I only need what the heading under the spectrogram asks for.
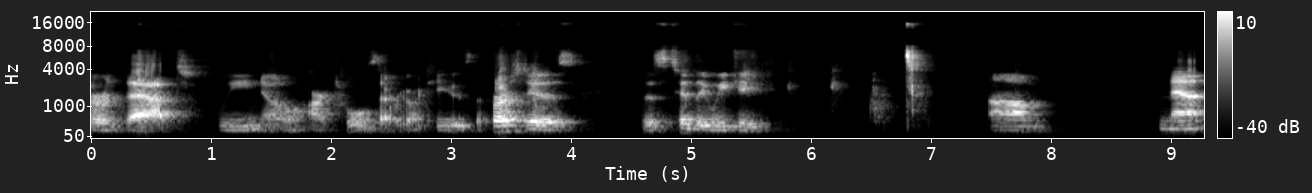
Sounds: speech

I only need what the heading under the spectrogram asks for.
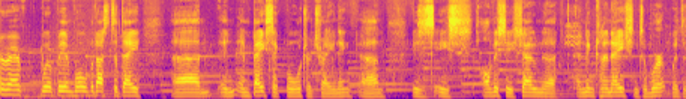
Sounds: music, speech

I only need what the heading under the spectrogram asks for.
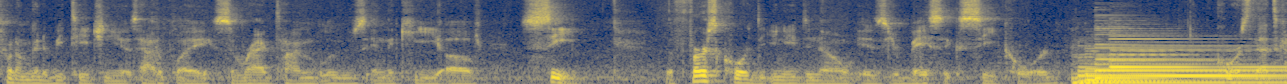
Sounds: acoustic guitar, speech, music, guitar, musical instrument

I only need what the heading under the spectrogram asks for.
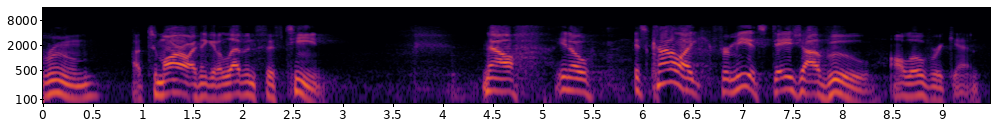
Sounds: narration, man speaking, speech

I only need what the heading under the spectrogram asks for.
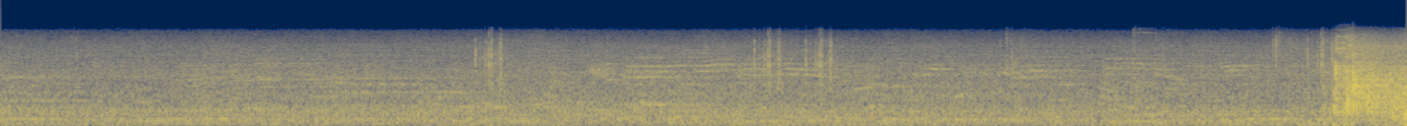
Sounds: clip-clop, music, speech, horse

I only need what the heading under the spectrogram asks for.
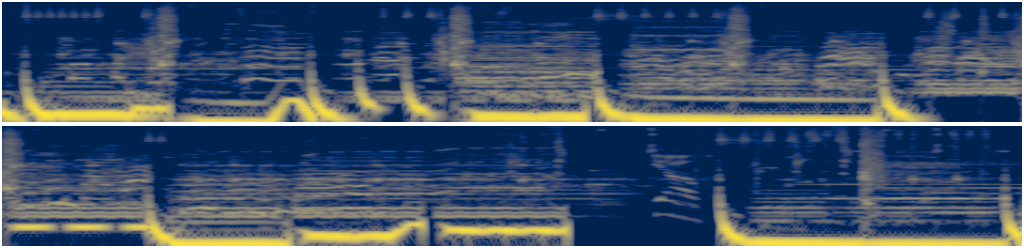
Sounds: electronic dance music, music, electronic music

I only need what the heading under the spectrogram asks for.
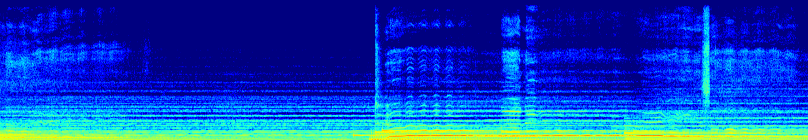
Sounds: music

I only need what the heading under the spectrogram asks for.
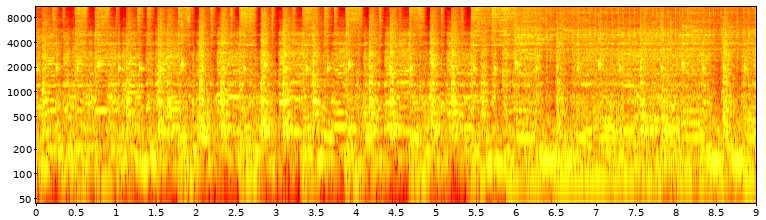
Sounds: drum kit, musical instrument, heavy metal, music, drum

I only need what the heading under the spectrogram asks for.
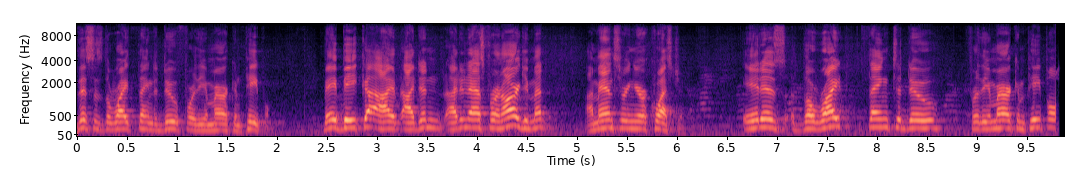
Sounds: male speech, speech, monologue

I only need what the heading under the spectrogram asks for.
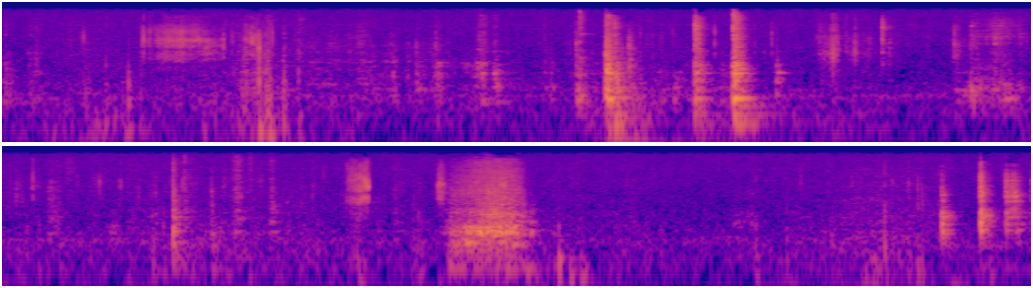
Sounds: inside a small room

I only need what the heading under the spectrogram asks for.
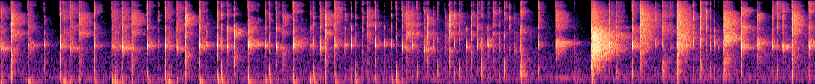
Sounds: people finger snapping

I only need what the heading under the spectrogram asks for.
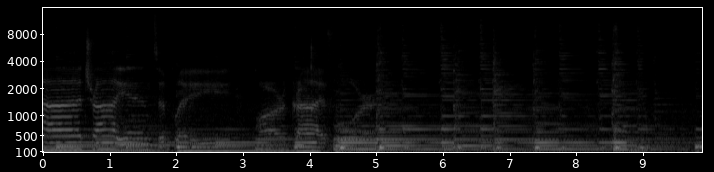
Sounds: strum, music

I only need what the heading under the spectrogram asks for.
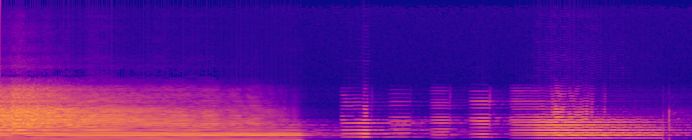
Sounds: guitar, musical instrument, music, plucked string instrument

